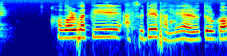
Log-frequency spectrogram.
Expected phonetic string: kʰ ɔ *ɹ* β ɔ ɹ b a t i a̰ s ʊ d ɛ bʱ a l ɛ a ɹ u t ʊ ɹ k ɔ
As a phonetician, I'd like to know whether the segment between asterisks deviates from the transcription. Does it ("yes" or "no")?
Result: yes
